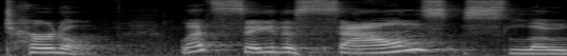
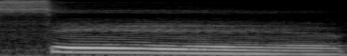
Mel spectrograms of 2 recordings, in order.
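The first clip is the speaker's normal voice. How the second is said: word slowly sounded out, sound by sound; 3 semitones lower than usual. Reading a word aloud in a phonics lesson, sounding out slowly. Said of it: "Let's say the sounds slowly".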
